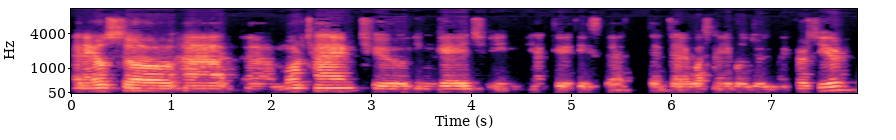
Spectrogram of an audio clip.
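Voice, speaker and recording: A man's voice: fairly low pitch, fairly even intonation, normal speed, few pauses, far from the mic, muffled recording. A young man from Chile answering interview questions, speaking hesitantly with many fillers and restarts. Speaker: interview guest, MBA graduate.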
